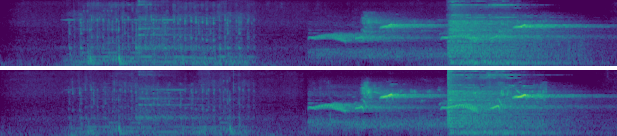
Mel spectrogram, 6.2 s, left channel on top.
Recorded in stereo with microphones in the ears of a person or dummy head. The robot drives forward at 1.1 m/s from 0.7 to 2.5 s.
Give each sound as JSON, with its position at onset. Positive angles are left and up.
{"t": 1.4, "sound": "a clink", "side_deg": 55, "distance_m": 3.0}
{"t": 3.1, "sound": "a bird", "side_deg": -35, "distance_m": 0.7}
{"t": 4.5, "sound": "cutlery clinking", "side_deg": -70, "distance_m": 2.5}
